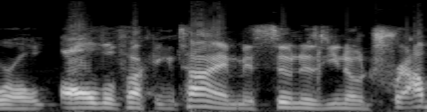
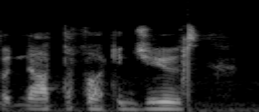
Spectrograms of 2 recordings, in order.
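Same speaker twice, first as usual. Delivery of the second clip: mock muttering, lower and quieter; 5 semitones lower, 12 dB quieter than usual. Imitating someone's hidden aside after a speech, imitating muttering under breath. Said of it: "under his breath going".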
